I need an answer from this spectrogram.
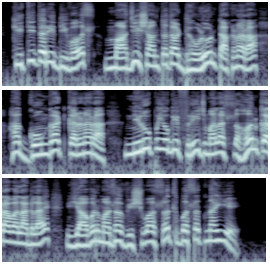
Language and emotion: Marathi, angry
